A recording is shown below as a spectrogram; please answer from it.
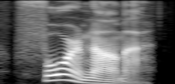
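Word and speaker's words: Vorname: In German, when a word begins with V, it usually sounds like the English F. So V in German is very different from V in English. Let me show you. F. That's father and for nama, which means first name.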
